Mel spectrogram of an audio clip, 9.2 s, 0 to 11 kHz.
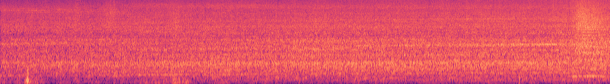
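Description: JR East E233-series electric commuter train running on the far tracks, a steady noise of wheels on rails. A single sharp thump about half a second in.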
